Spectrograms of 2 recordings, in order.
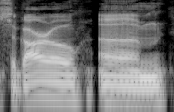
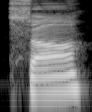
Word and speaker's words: saguaro: And he said, that I pronounced it cigarro, cactus is pronounced, and he says it's saguaro.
